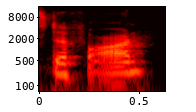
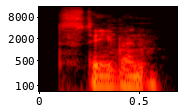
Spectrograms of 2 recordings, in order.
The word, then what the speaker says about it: Stefan: truly stephen your middle name is pronounced stefan my first name is pronounced stephen yeah but it's spelled stefan and it will never be pronounced stefan if i have anything to say about it okay stefan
